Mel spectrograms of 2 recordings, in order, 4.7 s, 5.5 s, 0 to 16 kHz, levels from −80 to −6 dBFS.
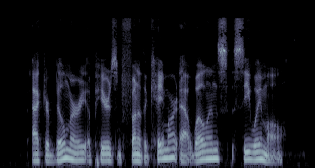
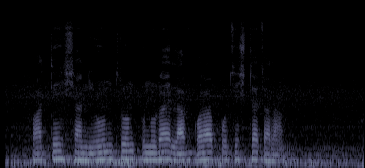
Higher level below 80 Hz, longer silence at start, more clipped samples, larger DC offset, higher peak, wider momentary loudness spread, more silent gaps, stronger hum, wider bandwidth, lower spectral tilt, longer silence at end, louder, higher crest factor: about the same, -58 dBFS vs -56 dBFS; first, 0.5 s vs 0.05 s; neither; neither; first, -16 dBFS vs -30 dBFS; second, 5 LU vs 12 LU; neither; neither; about the same, 11.5 kHz vs 11 kHz; second, -4.5 dB/octave vs -6.5 dB/octave; first, 0.5 s vs 0 s; first, -33 LUFS vs -46 LUFS; about the same, 18 dB vs 14 dB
